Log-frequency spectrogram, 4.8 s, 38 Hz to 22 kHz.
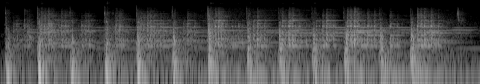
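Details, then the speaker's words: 2022 Can-Am Ryker: tapping the rear trunk brings out a short metallic ringing rattle that sounds like the exhaust, caused by a loose metal plate under the driver's seat that runs under the gas tank, a design issue. "So what we have going on here is there's a metal plate sitting underneath the seat that it kind of goes underneath the seat and then under the gas tank itself."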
